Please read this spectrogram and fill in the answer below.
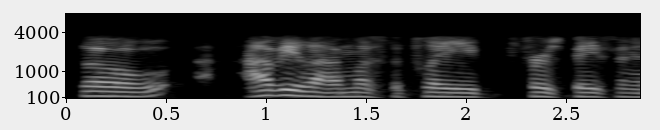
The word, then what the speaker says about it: Avila: Alex Avila, Dan, or how do you pronounce that again? – Yeah, you're Avila. Yeah, you were right.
